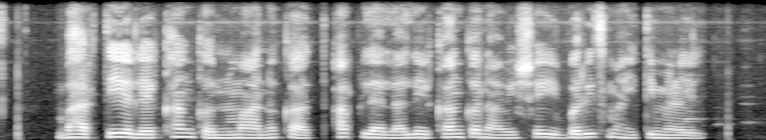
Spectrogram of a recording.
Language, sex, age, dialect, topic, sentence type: Marathi, female, 31-35, Standard Marathi, banking, statement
